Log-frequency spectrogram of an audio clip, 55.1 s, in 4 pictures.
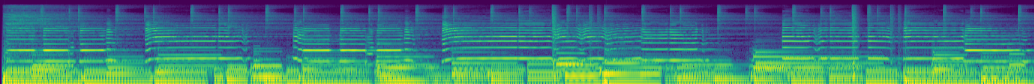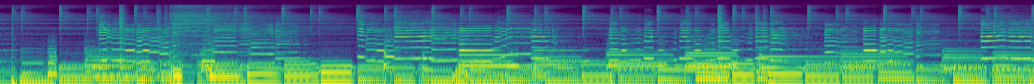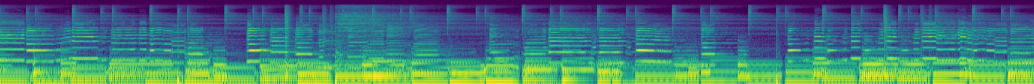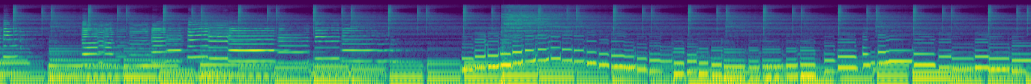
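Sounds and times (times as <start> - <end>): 
musical trio: 0.0 - 55.0.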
